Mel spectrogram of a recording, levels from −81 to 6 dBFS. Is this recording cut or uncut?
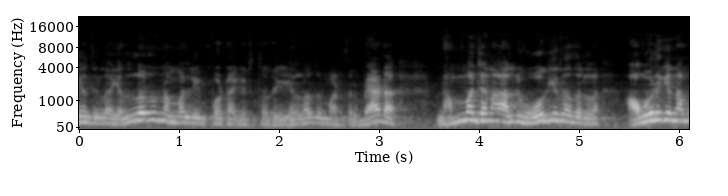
uncut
